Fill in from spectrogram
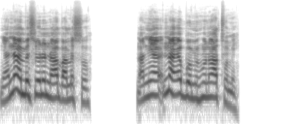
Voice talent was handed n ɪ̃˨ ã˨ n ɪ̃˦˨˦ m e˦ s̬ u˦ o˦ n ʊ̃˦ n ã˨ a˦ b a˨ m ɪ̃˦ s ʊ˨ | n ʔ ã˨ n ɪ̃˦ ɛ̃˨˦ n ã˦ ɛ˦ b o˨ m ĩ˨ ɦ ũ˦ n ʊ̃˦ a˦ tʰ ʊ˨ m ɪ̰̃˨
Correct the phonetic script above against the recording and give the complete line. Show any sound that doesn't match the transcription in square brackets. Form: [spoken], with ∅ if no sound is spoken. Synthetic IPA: n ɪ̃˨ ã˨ n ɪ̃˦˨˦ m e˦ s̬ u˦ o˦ n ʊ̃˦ n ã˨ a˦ b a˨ m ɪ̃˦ s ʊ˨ | n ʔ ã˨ n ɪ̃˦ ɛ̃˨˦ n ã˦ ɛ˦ b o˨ m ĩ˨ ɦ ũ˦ n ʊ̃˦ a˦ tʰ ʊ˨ m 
